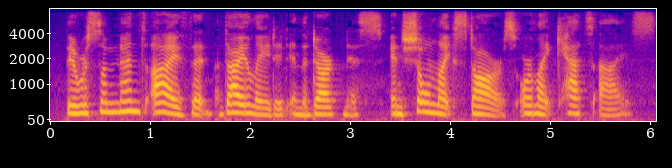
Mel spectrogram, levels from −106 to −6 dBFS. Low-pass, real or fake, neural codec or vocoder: 7.2 kHz; fake; codec, 16 kHz, 2 kbps, FunCodec, trained on LibriTTS, 25 frames a second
